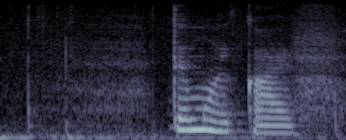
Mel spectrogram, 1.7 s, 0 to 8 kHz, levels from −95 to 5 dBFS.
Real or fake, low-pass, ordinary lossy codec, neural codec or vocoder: real; 7.2 kHz; AAC, 32 kbps; none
